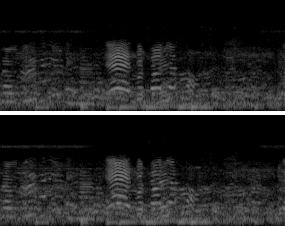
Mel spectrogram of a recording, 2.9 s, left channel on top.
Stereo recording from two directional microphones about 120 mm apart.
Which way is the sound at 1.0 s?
25° left (ahead or behind).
